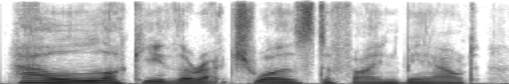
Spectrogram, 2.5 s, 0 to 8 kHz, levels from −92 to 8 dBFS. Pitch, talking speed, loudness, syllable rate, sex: 150 Hz, 210 wpm, -15 LUFS, 4.5 syllables/s, male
